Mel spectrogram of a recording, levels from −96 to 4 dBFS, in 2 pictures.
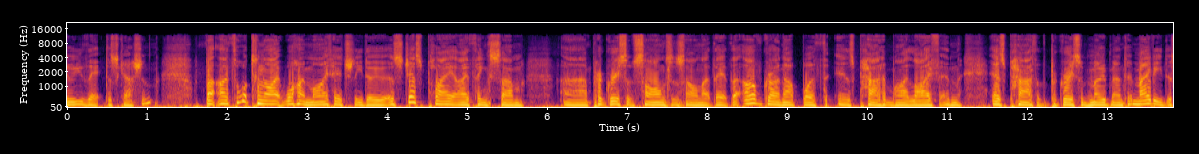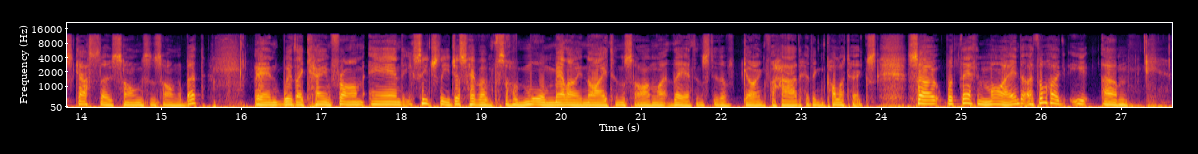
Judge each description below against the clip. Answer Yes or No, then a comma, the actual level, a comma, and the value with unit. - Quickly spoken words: No, average, 190 wpm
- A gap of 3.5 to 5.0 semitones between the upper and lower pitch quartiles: Yes, average, 3.9 semitones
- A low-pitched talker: Yes, low, 125 Hz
